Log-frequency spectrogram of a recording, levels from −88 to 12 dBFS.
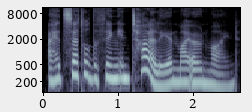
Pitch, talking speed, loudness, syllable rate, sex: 215 Hz, 230 wpm, -18 LUFS, 5.6 syllables/s, female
